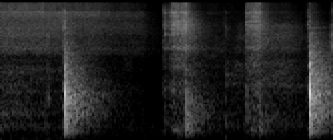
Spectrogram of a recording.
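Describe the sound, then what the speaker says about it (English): A knife chops ingredients on a board while preparing cold-smoked salmon, three distinct, sharp chops spaced irregularly and heard close up and clear, with no speech. "We chop everything."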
